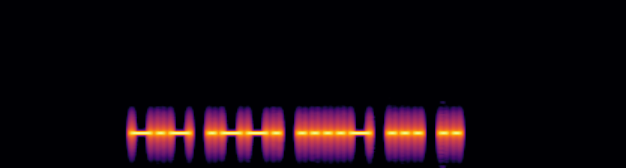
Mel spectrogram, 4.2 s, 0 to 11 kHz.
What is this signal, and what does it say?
Morse code, heard as a keyed tone, about 27 wpm, 700 Hz. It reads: KP4SI
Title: USA Call Signs - 5 Characters - 4x Character Spacing - 28wpm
